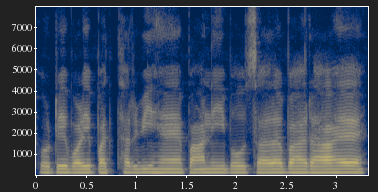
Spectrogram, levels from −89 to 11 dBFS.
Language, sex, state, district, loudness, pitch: Hindi, male, Jharkhand, Deoghar, -18 LUFS, 150 Hz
